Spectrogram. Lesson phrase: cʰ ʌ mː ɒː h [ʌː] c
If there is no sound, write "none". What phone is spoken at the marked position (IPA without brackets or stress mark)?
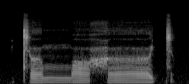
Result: ʌː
